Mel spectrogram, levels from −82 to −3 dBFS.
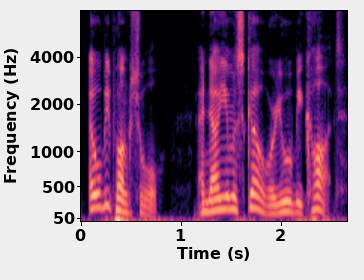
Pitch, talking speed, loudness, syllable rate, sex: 150 Hz, 315 wpm, -20 LUFS, 6.8 syllables/s, male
